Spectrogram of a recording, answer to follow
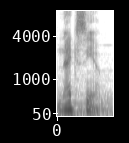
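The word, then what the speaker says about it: NXIVM: was The Mastermind behind NX IVM pronounced Nexium a supposed self-help group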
